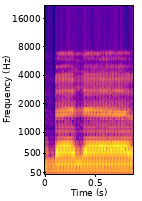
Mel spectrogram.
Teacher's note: لام کے اوپر کھڑی زبر ہے، ایک الف کے برابر کھینچ کر پڑھیں گے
